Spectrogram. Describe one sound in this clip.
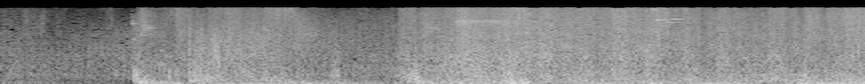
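Rapid gunfire rattles and crackles.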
